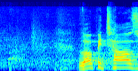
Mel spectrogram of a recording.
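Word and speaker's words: L'Hôpital: the same thing and it's still pronounced l'hopital even if it's got an s in it all right so that's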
